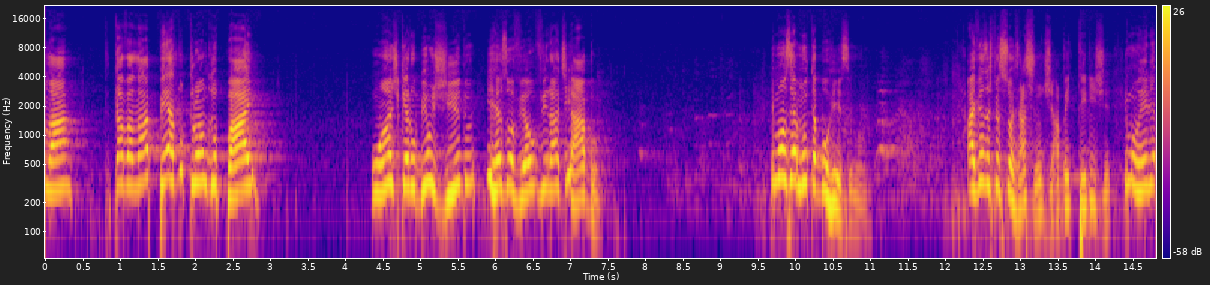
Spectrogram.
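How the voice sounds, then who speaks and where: Very high-voiced Brazilian man preaching. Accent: Brazilian Portuguese. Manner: emphatic, keeps addressing listeners as brother. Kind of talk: sermon. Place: church retreat.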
